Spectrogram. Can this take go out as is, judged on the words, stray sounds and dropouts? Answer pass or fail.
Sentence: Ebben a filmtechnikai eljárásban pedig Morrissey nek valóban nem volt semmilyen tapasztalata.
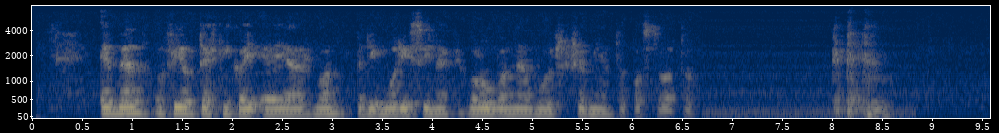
fail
